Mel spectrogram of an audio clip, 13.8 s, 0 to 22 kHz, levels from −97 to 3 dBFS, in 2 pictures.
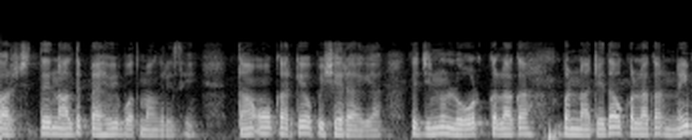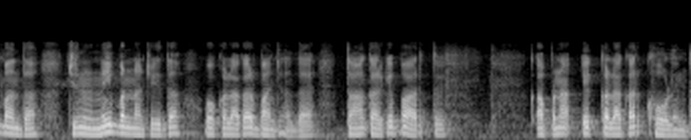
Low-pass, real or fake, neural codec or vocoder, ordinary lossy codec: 7.2 kHz; real; none; none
